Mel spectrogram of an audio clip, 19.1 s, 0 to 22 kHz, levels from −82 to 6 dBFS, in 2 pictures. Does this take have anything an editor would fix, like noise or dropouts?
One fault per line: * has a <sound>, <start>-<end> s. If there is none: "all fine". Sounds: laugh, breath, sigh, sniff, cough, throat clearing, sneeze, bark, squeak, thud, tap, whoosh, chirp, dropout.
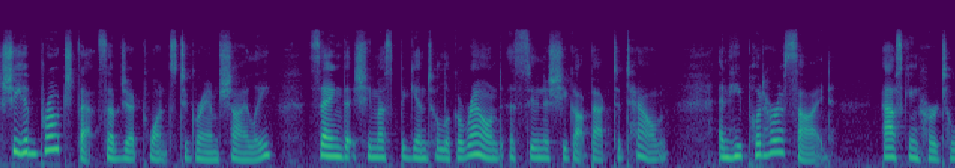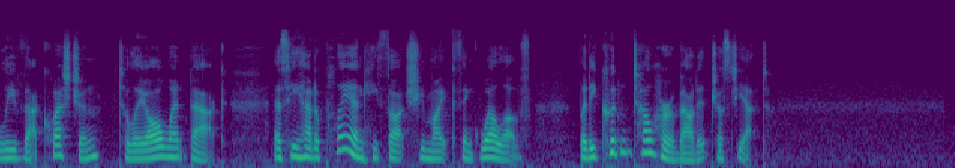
all fine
